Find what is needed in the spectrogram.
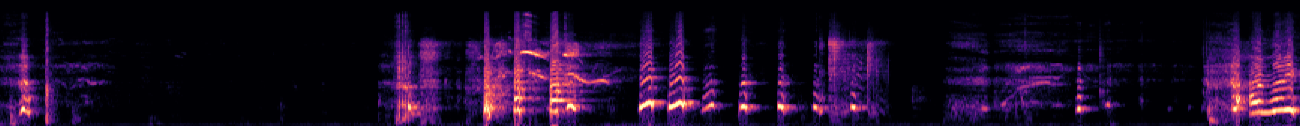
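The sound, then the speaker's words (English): A loud fit of wheezy coughing, rough bursts tumbling into quick rhythmic hacks with breathy, strained gasps between them, stopping briefly and then starting up again. “I'm like wheeze coughing, but the wheezes aren't getting picked up.”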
